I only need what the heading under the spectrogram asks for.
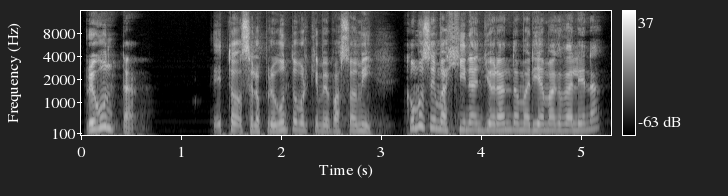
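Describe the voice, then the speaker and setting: A man preaching a sermon as pastor at a church service, asking his congregation rhetorical questions and swinging between loud and soft. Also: sits high, quick pace. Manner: addresses congregation as brothers.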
